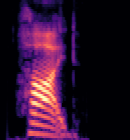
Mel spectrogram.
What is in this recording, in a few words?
verb "hide", pronunciation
